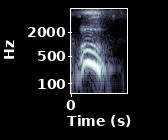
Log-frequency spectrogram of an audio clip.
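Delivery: sharp high woo from sourness. Real, not acted. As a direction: let out a high sour woo. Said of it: "very sour".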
